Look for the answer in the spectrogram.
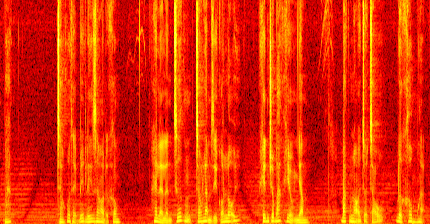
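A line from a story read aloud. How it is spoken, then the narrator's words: Trembling, hesitant. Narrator (Vietnamese): Dương im lặng mới run run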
